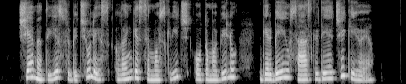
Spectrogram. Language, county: Lithuanian, Klaipėda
